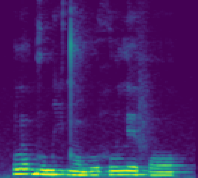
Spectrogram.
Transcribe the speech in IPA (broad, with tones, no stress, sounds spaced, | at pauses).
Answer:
l ɔ˦ ɡ o˧ w i˧ d ɔ̃˨ w o˧ h o˦ l ɛ˦˨ f ɔ˧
